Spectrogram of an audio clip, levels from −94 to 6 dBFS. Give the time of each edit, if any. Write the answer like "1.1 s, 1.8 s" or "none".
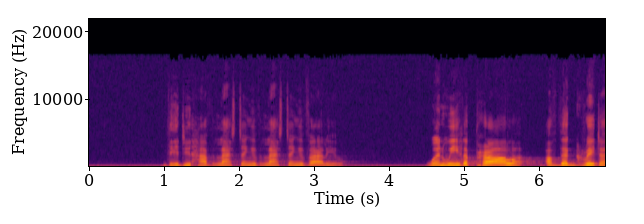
1.4 s, 2.3 s, 5.0 s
